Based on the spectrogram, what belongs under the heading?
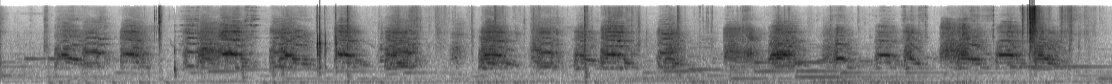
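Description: Honking bird calls, goose-like, repeating about twice a second over soft background music.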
